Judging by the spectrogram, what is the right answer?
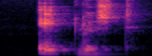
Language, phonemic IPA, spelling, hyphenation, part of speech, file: Dutch, /ˈeːt.lʏst/, eetlust, eet‧lust, noun, Nl-eetlust.ogg
- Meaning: an appetite, lusting to eat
